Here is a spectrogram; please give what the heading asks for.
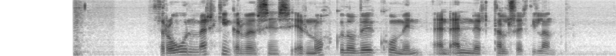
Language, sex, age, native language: Icelandic, male, 20-29, Icelandic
